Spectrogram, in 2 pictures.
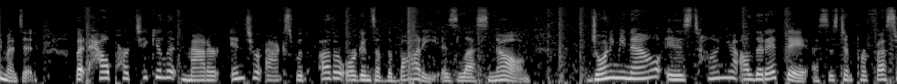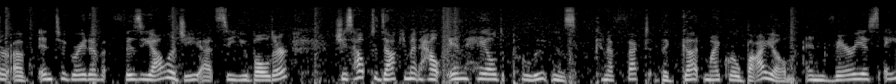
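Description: A speech recording suffering from overdone noise removal from start to finish. A noise reduction stage set far too aggressively has pushed every frequency band that sits near its noise estimate down to almost nothing, taking the quieter parts of the voice along with it. The gaps between phrases fall to near silence scattered with twinkling specks. On a spectrogram the background shows as dark, empty areas sprinkled with isolated bright dots, while the speech harmonics look ragged and broken at their weaker edges instead of continuous.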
